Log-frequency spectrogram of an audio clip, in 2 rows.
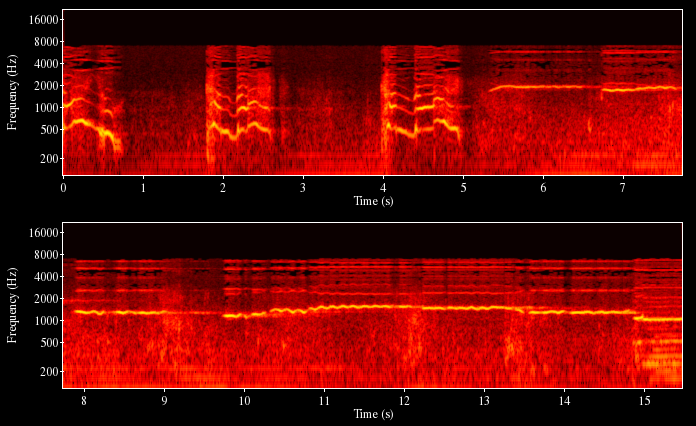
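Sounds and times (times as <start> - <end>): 
low steady hum: 0.0 - 15.4
person whistling a slow wavering tune: 5.3 - 15.4.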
